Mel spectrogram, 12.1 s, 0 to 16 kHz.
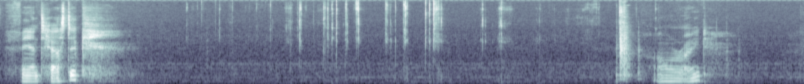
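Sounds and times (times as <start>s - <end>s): small metal lock parts clicking: 2.8s - 8.2s.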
